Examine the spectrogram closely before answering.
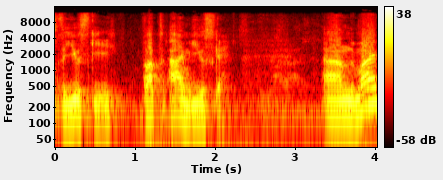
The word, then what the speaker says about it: Yusuke: I am Yusuke, not Yusuke. many people pronounce the Yusuke, but I'm Yusuke.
